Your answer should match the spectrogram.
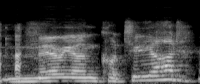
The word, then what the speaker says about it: Cotillard: Marion Cotillard? Am I saying it right? Okay. – That is the name. That's just saying it right.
